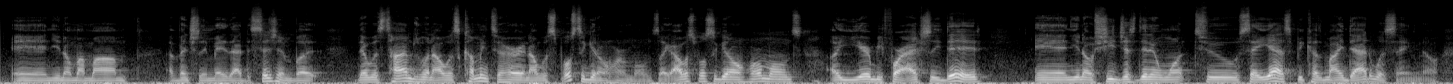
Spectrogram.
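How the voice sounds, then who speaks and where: Fairly quick delivery with ordinary pitch variation and audible room echo. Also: man, fairly low pitch for a man. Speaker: YouTuber. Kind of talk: vlog monologue. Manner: casual, many fillers.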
